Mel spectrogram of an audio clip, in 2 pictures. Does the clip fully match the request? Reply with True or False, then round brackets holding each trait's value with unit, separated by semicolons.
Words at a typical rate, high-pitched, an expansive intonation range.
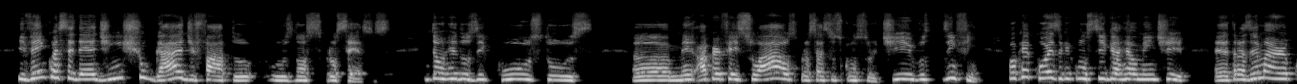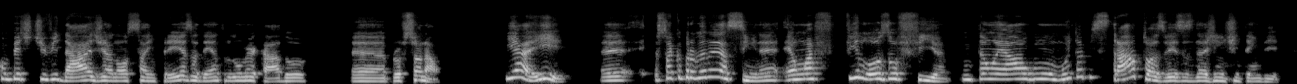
True (140 wpm; 225 Hz; 6.2 semitones)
